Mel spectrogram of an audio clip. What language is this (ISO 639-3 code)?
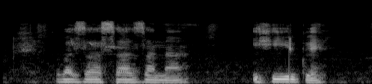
kin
